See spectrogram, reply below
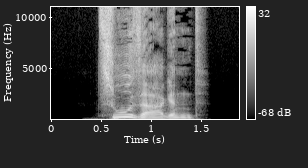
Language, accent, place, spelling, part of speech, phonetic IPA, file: German, Germany, Berlin, zusagend, verb, [ˈt͡suːˌzaːɡn̩t], De-zusagend.ogg
- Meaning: present participle of zusagen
